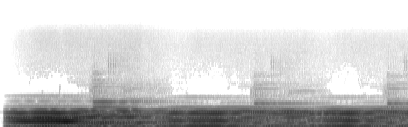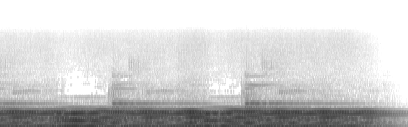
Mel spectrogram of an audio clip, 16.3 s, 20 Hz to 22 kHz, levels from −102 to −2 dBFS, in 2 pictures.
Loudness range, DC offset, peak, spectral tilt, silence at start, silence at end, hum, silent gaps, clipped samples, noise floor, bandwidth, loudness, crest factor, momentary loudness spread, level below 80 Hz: 10 LU; under 0.1%; -4 dBFS; -13 dB/octave; 0.1 s; 0.35 s; none; none; under 0.1%; -48 dBFS; 1.5 kHz; -25 LUFS; 20 dB; 14 LU; -32 dBFS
